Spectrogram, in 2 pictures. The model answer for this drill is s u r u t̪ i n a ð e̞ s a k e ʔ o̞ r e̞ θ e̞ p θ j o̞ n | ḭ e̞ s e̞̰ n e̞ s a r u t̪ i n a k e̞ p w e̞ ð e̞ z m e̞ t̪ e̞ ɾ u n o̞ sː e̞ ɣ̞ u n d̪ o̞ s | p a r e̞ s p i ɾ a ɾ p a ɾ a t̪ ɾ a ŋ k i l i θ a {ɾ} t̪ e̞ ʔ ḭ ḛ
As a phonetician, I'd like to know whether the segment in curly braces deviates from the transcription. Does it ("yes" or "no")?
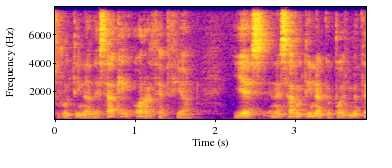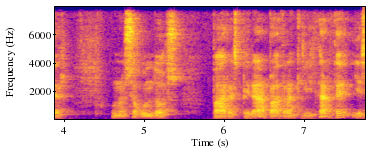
no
